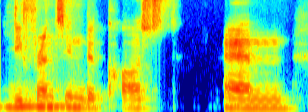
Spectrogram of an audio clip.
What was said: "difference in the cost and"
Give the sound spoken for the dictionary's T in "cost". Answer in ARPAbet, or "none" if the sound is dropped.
T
